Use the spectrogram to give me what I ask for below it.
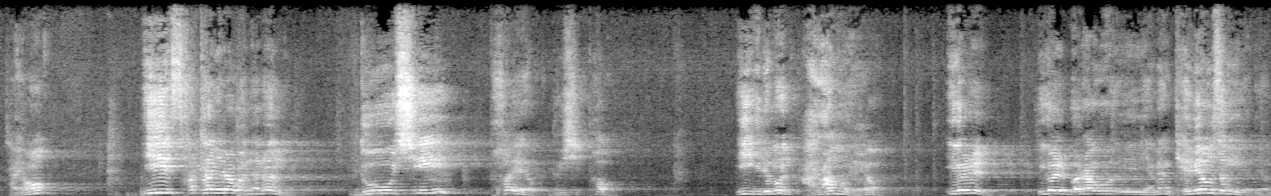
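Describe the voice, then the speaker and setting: A male pastor giving an animated sermon in a church, questioning the congregation as he tells stories. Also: extremely high pitch. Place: church sanctuary. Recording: echoey church hall, mic from a distance.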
